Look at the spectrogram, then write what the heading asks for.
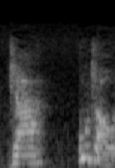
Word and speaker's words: Jai Uttal: You need to get a guy by the name of J-A-I, that's his first name, Jai Uttal. The last name is U-T-T-A-L. J-A-I, first name, U-T-T-A-L, Uttal, the last name, and the Pagan Love Orchestra.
